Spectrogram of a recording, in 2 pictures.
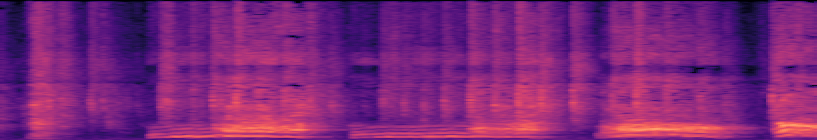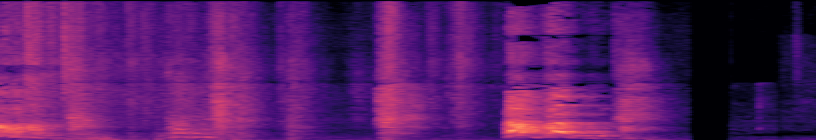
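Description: Small white dog giving a series of drawn-out whining barks that bend up and down in pitch, about five in all, with paws clicking and scratching against a glass door between them.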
